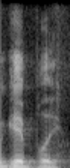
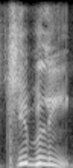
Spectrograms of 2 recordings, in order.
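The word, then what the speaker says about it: Ghibli: not that's okay just say it uh Studio gibli it's jibi ji okay it's ji anyways not important but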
